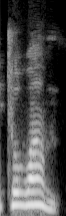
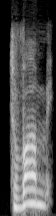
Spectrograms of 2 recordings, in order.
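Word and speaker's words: त्वम्: If I read Tvam Indro Dashushe Martiyaya, that there are 9 syllables. It's even impossible. But that's why I reconstruct Tuvam Indro Dashushe Martiyaya, because there is another samprasarana here.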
